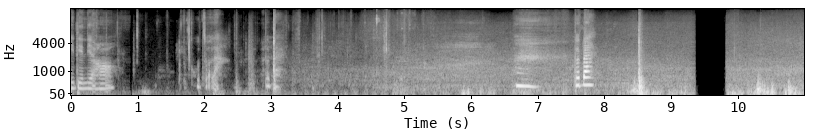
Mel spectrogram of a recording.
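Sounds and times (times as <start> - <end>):
speech: 0.0 - 0.8, 1.9 - 3.3, 7.6 - 8.0
strong wind buffeting microphone: 4.2 - 10.9.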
